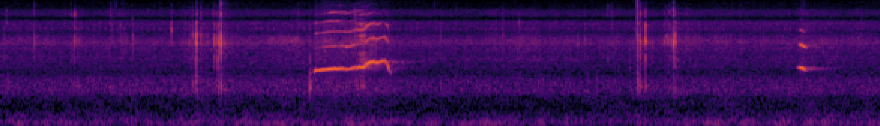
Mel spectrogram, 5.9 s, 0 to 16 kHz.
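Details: Osprey at a nest while eating, live nest camera in Satakunta, Finland, 4 August 2022: one loud rising whistled call of about half a second, later a faint short whistle, with scattered clicks and taps.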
